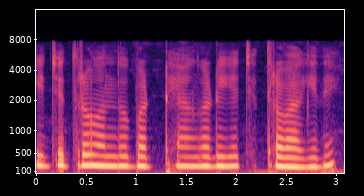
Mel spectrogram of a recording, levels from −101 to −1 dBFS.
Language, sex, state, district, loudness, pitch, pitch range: Kannada, female, Karnataka, Bidar, -16 LUFS, 215 Hz, 210-225 Hz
